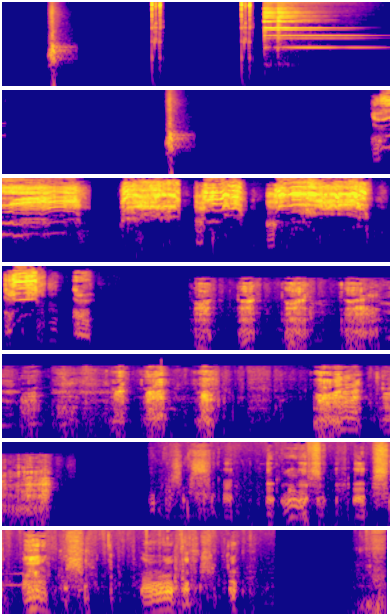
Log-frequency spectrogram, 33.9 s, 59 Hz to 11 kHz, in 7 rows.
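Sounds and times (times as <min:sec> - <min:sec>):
wild boar squealing: 0:09.5 - 0:15.8
wild boar grunting: 0:16.9 - 0:22.2, 0:26.1 - 0:32.4.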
